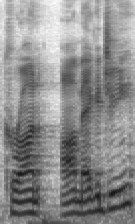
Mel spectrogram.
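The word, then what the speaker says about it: Kiran Amegadjie: Actually, The Athletic and Dane Brugler just put out a great story about Karan Amegaji. Finally got that pronunciation finalized.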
